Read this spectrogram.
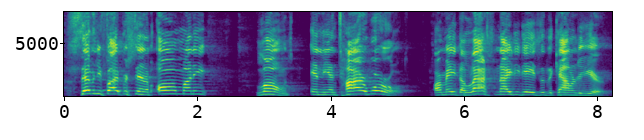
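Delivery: high-pitched, deliberately slow spelling-out; slow, teasing repeat. Shown as a demonstration. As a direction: spell it out slowly as if for slow listeners. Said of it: "I'm gonna say it again slow, 'cause you're Dutch".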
